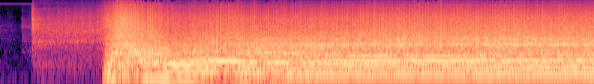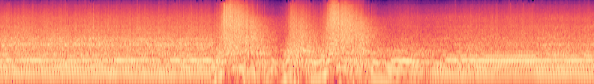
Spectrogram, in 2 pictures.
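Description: Lamborghini supercar fitted with an aftermarket race exhaust starts up with a loud bark, then settles into a steady, booming idle, with a cluster of sharp throttle blips near the end, all close and without talk.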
